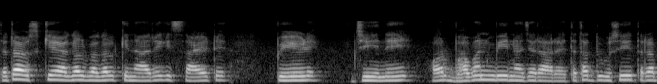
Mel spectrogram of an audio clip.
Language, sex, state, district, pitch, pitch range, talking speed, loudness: Hindi, male, Uttar Pradesh, Varanasi, 195 Hz, 180-200 Hz, 165 wpm, -19 LUFS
